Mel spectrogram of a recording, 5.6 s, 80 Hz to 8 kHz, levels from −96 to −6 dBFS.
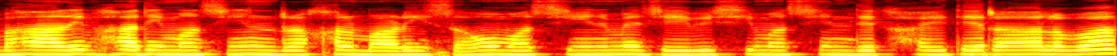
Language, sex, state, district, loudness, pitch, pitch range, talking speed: Bhojpuri, female, Uttar Pradesh, Gorakhpur, -19 LUFS, 200 Hz, 195-205 Hz, 150 wpm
